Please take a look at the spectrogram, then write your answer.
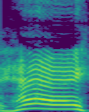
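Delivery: high, drawn-out hey; mimicked cheery greeting. Co-host mocking her return to the job, high cheery hey.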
